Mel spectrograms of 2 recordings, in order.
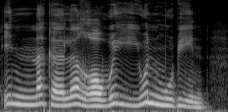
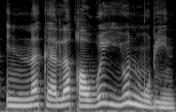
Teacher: من الاخطاء الشائعه ابدال الغين قافا وهذا كثير في بعض الدول ففي الايه الكريمه قال له موسى انك لغوي مبين لغوي من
